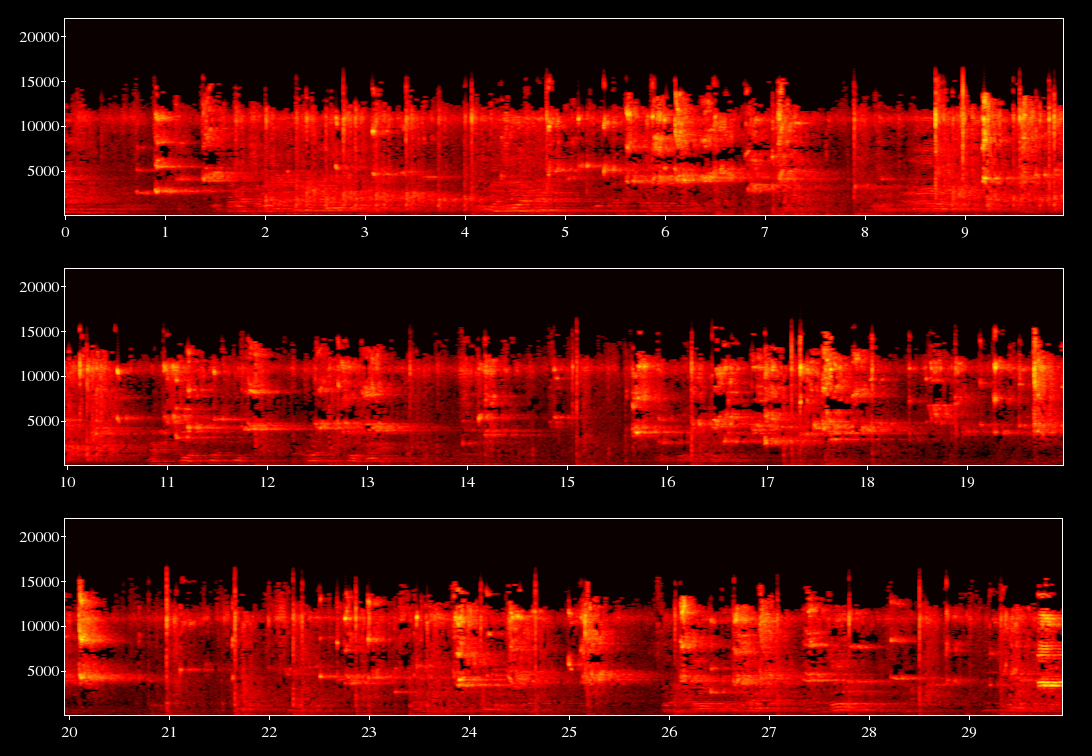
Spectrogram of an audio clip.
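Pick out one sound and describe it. Young players shout and call out in a large echoing gym.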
